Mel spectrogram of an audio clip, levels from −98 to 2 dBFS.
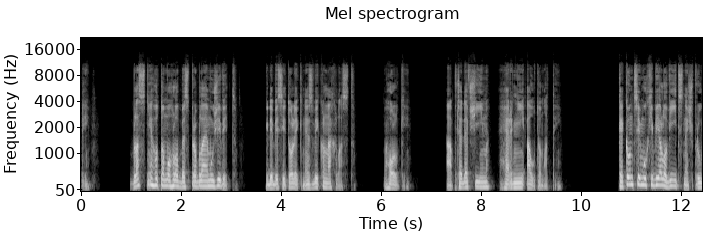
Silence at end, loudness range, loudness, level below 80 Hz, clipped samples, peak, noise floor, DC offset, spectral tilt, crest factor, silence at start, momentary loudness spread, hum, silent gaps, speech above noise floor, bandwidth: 0 s; 5 LU; -21 LUFS; -54 dBFS; under 0.1%; -4 dBFS; under -90 dBFS; under 0.1%; -5.5 dB/octave; 18 dB; 0 s; 14 LU; none; 0.41-0.98 s, 3.34-3.68 s, 5.69-6.04 s, 6.78-7.29 s, 9.82-10.73 s; over 70 dB; 11.5 kHz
